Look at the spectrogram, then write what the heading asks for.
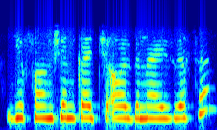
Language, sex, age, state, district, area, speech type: Kashmiri, female, 18-30, Jammu and Kashmir, Pulwama, rural, conversation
